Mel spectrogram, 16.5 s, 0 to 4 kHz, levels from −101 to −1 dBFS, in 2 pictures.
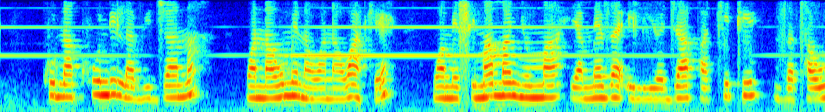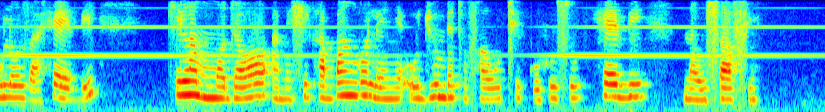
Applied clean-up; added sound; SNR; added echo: none; Wind instrument, woodwind instrument; 18 dB; none.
